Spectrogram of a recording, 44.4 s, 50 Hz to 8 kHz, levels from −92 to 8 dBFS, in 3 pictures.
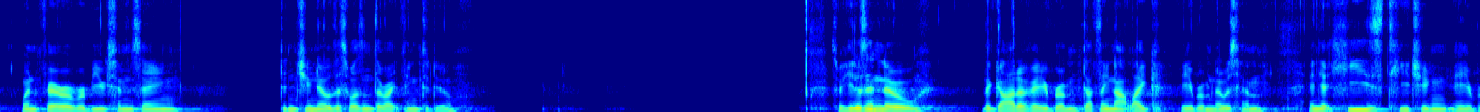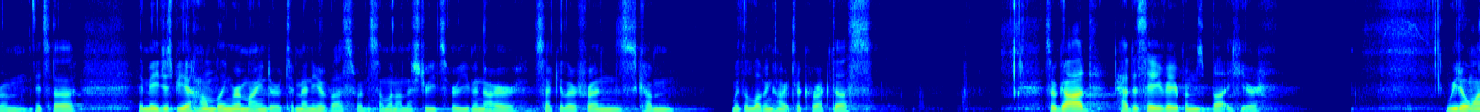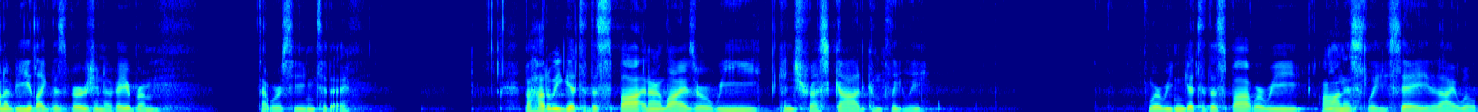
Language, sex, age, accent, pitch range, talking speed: English, male, 30-49, American, 95-110 Hz, 160 wpm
